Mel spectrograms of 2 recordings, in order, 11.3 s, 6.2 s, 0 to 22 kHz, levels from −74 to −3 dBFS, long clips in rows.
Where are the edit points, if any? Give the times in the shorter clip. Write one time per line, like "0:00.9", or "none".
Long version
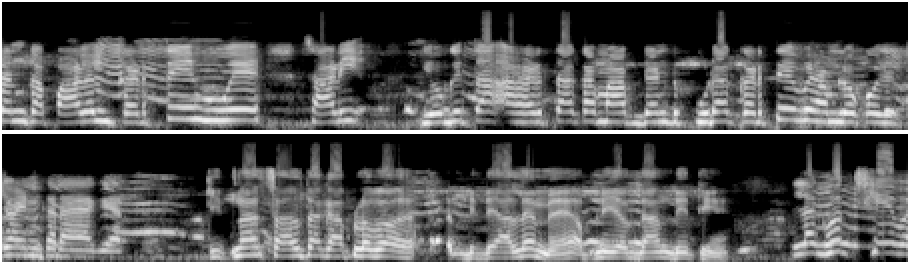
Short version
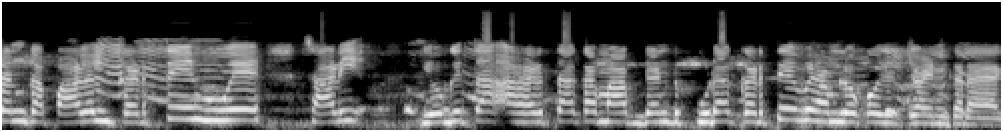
none

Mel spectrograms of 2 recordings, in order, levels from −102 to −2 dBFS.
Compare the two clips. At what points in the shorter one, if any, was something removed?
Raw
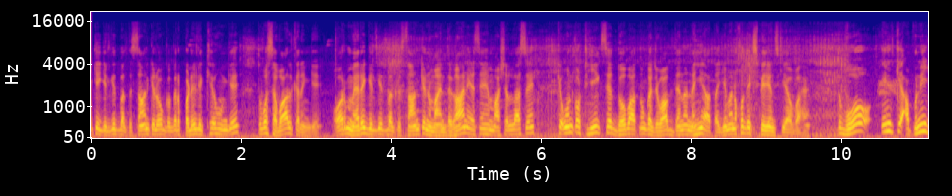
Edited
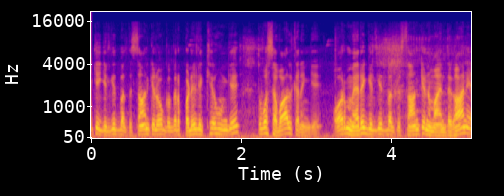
none

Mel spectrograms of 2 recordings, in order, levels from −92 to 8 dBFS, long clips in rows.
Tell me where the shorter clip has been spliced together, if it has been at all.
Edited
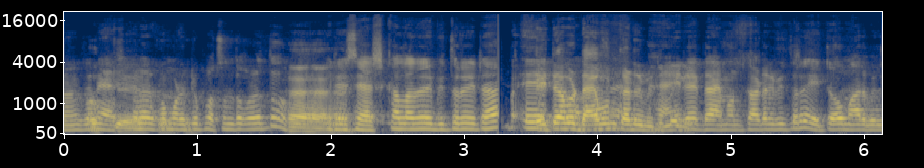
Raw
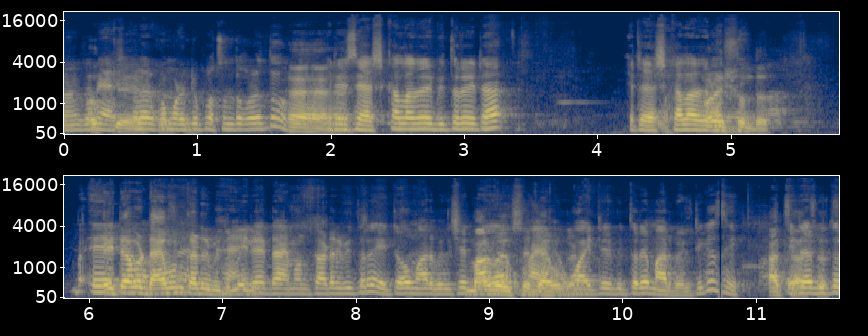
0:03.4

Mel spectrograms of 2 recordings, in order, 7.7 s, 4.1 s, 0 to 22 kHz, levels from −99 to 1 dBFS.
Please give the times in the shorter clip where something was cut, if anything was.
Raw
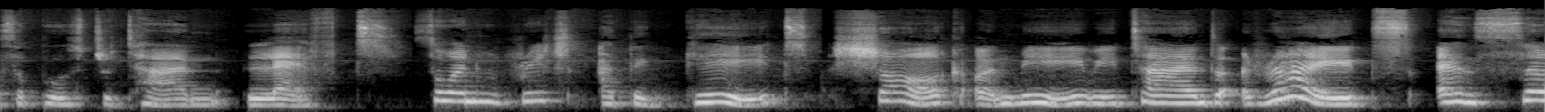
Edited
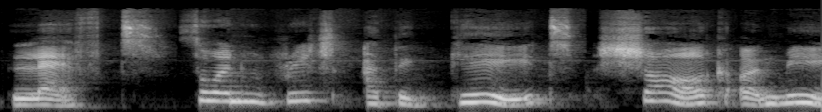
none

